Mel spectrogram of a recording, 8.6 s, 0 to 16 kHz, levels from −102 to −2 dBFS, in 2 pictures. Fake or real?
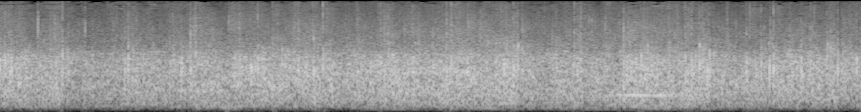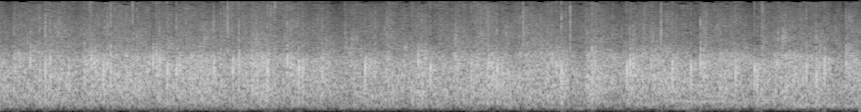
real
